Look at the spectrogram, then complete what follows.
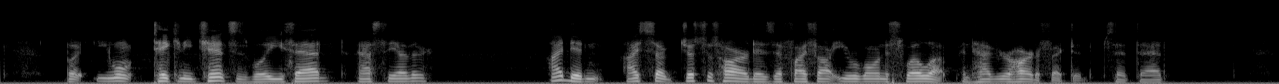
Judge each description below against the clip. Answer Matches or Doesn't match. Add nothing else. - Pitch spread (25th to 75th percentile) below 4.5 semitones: Matches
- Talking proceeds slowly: Doesn't match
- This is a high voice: Doesn't match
